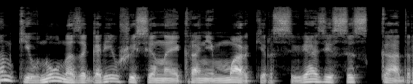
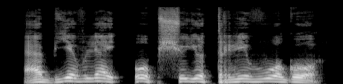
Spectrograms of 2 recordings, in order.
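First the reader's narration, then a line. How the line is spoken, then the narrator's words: Angry exhale. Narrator (Russian): зло выдохнул шаман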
